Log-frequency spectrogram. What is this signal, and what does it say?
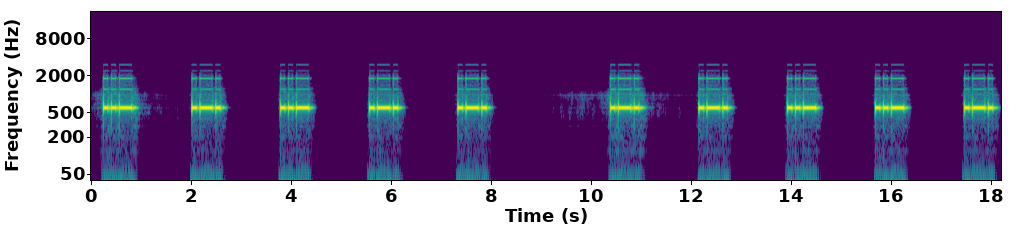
Morse code, heard as a keyed tone, about 15 wpm, spaced as for 6 wpm, 600 Hz. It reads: URURR RRUUR
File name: morse mp3 / 03 urok 2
